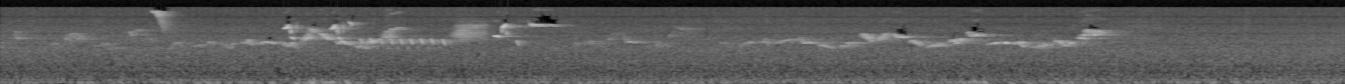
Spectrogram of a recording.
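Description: A songbird singing two spells of quick, varied chirping phrases, one about two seconds in with a fast trill and another around seven seconds. Under it runs a steady low rumble of background noise.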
